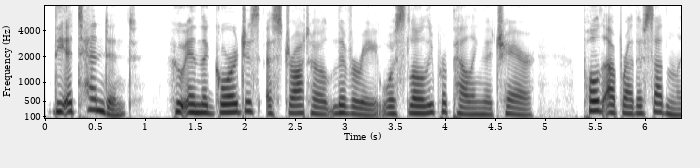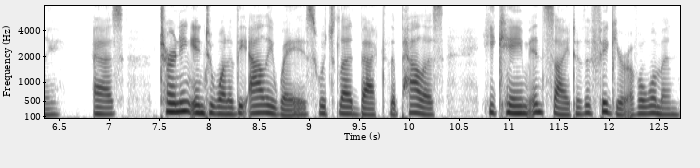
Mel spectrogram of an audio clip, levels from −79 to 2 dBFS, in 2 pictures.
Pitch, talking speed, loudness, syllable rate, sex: 185 Hz, 195 wpm, -19 LUFS, 5.8 syllables/s, female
